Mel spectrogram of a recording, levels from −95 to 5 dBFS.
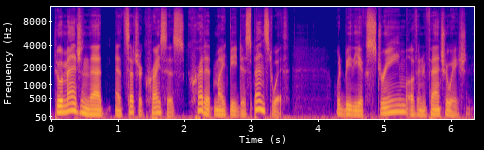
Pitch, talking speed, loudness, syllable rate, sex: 115 Hz, 170 wpm, -21 LUFS, 5.6 syllables/s, male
